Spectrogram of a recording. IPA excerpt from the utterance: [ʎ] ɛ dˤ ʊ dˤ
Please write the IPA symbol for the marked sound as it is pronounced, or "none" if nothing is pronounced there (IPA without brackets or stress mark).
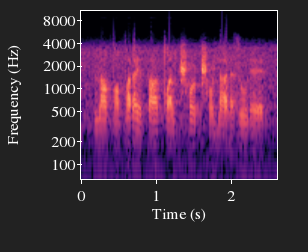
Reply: l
